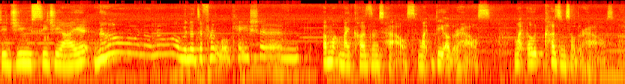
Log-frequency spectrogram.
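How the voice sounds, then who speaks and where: With music in the background, a soft-spoken woman talks in a fairly high voice that swings very widely in pitch. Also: moderate pace. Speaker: animator live streamer. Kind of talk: casual live stream chat. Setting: live stream at a cousin's house.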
